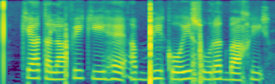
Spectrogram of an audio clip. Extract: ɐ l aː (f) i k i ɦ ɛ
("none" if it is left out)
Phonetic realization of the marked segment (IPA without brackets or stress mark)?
f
